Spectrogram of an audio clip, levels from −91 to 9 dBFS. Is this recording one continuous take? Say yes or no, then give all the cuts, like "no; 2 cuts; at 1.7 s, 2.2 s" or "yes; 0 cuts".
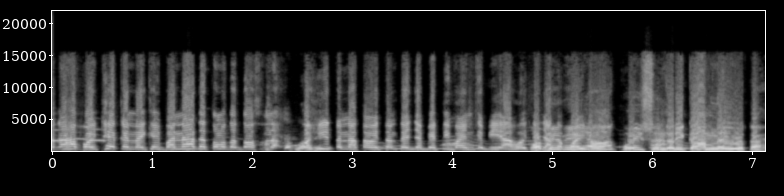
yes; 0 cuts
